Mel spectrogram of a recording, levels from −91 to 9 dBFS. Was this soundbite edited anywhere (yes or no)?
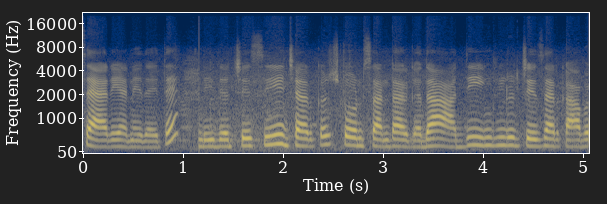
yes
